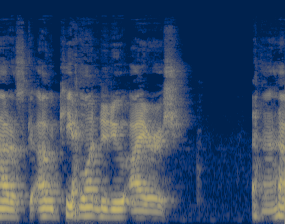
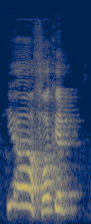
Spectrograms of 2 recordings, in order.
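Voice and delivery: mock shrug; 13 semitones higher than usual. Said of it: "He's like".

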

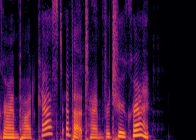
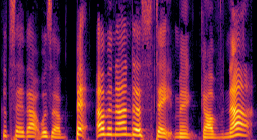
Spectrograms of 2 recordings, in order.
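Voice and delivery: bad British accent; 3 semitones higher, 7 dB louder than usual. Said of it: "chill with my bad accent".

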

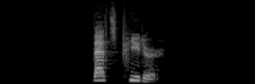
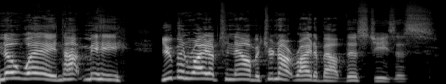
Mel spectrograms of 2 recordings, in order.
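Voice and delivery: raised, forceful denial; emphatic protest; 4 dB louder than usual. Acted. Peter swearing to Jesus he won't deny him, emphatic protest.

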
